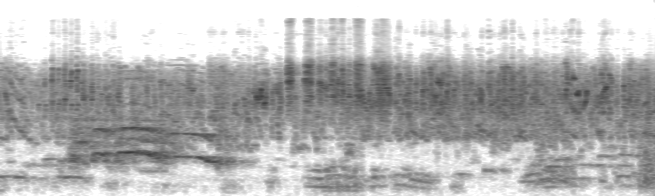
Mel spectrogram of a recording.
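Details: Budgerigars in an aviary colony, many birds chattering at once in a dense, continuous high warble with scratchy trills; a lower, drawn-out tonal sound rises and falls near the start.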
